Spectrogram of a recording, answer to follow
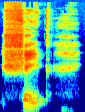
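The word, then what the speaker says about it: SCHAPE: the acronym shape and shape is spelt a little differently at PG see when when he invented it he intentionally invented it with a C so it's s CH a PE shape and he talked about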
